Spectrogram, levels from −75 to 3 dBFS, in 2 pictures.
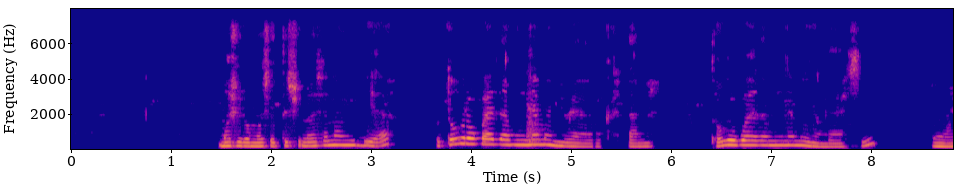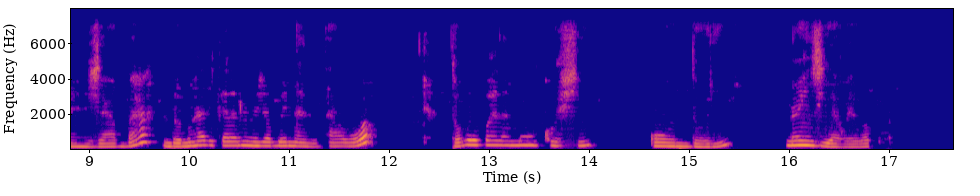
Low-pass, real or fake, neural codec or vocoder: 7.2 kHz; real; none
